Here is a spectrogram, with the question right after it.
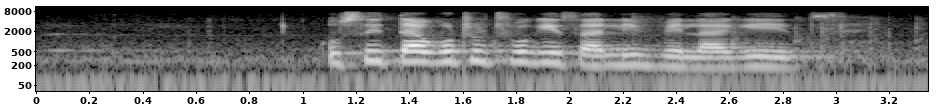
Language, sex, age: Swati, female, 21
